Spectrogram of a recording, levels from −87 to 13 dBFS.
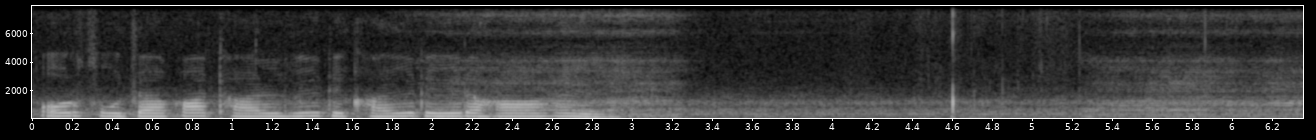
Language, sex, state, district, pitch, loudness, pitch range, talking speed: Hindi, female, Rajasthan, Jaipur, 215 Hz, -20 LUFS, 210-220 Hz, 85 wpm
